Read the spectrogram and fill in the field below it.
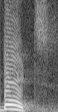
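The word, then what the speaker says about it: debts: चलो पहले ये देखते हैं डेट्स। ये मुझे आपको बताने की जरूरत नहीं है, बी साइलेंट होता है ना हमें, हाँ ये बस ठीक है इमीडिएटली बस।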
